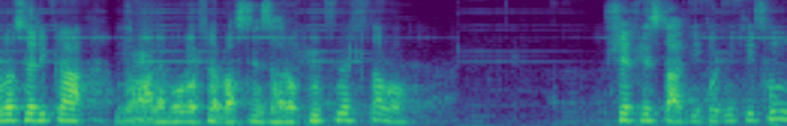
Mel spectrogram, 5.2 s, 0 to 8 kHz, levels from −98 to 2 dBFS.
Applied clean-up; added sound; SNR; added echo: neural separator model SepFormer DNS4.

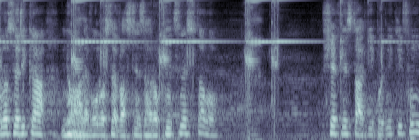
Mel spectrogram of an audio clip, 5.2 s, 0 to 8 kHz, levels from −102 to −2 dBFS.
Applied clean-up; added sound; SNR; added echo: none; Bicycle bell; 2 dB; reverberation time 0.1 s.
